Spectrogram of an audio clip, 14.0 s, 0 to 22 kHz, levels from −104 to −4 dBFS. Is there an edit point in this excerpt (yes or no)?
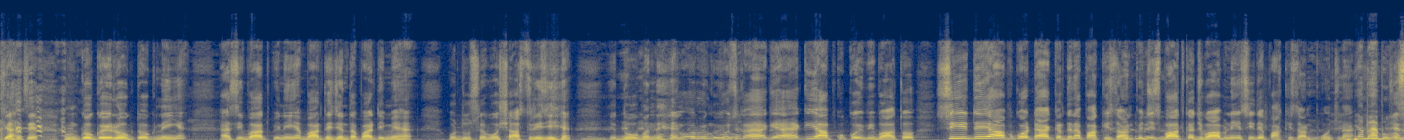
yes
